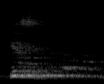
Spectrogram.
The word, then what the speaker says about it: edge: तो इस तरह से बहुत सारे वर्ड, जैसे आप देख लीजिए EDGE, इसको क्या पढ़ेंगे? इज, है ना। तो इसमें जो डी है, ये डी क्या है? साइलेंट होता है।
